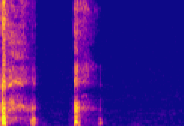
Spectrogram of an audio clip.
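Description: Two short, light coughs, acted by an adult imitating a child with a cold.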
